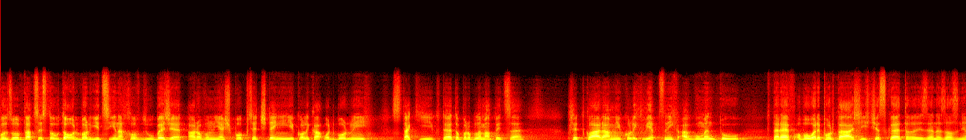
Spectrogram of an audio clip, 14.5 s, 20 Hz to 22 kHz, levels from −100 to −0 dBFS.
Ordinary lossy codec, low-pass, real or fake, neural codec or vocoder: Opus, 64 kbps; 10.8 kHz; fake; codec, 24 kHz, 0.5 kbps, DualCodec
